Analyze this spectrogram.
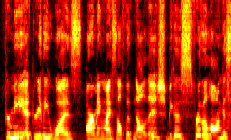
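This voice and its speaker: Noticeable background noise sits behind a woman who speaks at a moderate pace with lively intonation. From Philippines. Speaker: English teacher and colorism advocate. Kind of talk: interview. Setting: livestream.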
